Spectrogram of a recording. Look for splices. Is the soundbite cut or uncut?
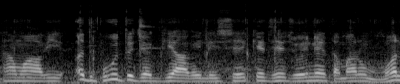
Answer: uncut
